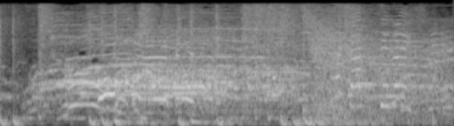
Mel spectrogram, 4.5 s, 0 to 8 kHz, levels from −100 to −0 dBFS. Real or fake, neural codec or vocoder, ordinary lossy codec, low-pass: real; none; MP3, 64 kbps; 7.2 kHz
